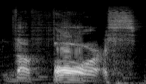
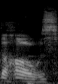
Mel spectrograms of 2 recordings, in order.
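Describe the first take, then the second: First: It is said with an American-style pronunciation. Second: It is said with a Japanese-style pronunciation. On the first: "he literally announced it in American accent" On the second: "in Japanese phonetics, pulse is read as uh, ho- as hose"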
